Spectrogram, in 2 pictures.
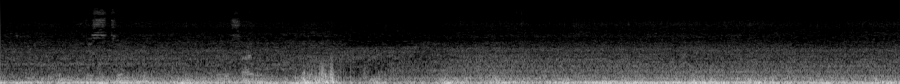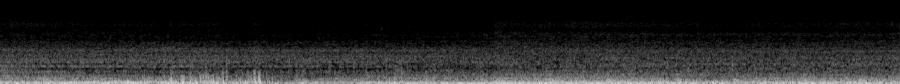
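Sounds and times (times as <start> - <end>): car cabin rumble: 0.0 - 18.0.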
